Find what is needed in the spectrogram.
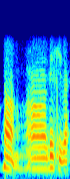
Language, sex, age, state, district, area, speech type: Odia, female, 60+, Odisha, Gajapati, rural, conversation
